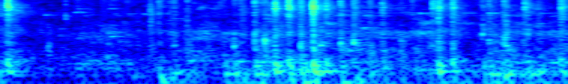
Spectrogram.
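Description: Fingertips of both hands type rapid key taps on the dark plastic chiclet keys of a grey laptop's built-in keyboard. The quiet, uneven stream of short, bright clicks speeds up and grows slightly louder partway through, over a low background rumble.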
